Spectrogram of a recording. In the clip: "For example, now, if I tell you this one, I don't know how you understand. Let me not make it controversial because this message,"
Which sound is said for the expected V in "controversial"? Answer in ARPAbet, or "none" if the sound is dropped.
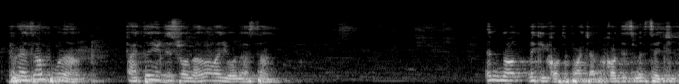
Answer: P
